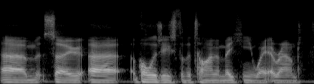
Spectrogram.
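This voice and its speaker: On a very clean recording with silence behind him, a man races through his words. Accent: British. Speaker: focus group moderator. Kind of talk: focus group moderation. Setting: room with group, recorded. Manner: hesitant, many ums.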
